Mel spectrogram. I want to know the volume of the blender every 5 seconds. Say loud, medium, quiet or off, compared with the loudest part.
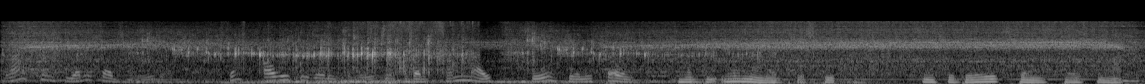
medium, loud, loud.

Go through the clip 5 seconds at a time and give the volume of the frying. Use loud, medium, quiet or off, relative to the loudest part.
loud, medium, off.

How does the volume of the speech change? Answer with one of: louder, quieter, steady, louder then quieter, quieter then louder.
louder.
